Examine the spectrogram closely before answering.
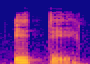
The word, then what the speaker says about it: été: itself every time, and it's pronounced like été. Été.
